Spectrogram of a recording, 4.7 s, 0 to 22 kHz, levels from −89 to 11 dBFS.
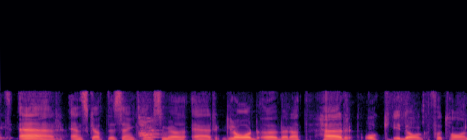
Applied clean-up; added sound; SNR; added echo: neural mask model RNNoise.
